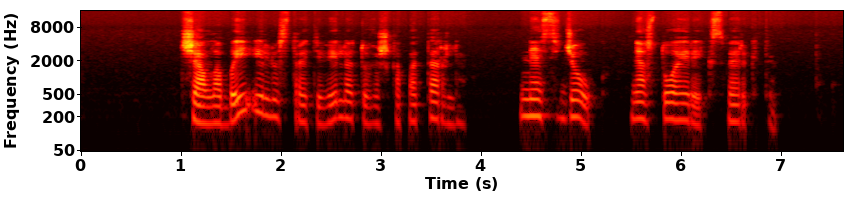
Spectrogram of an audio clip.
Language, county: Lithuanian, Vilnius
